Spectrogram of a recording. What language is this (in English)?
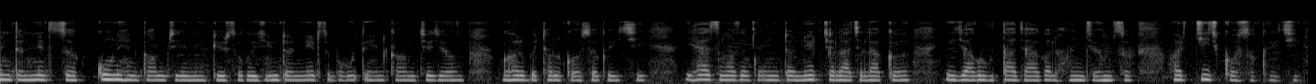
Maithili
